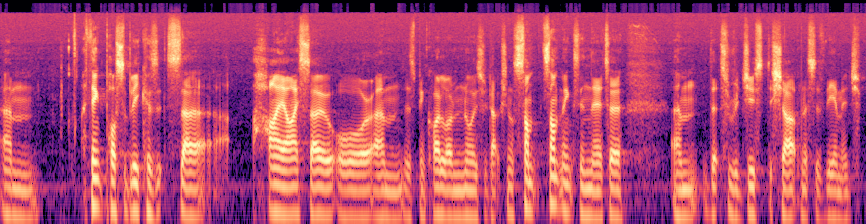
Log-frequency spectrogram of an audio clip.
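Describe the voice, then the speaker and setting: Speaking as a competition judge, a man with a New Zealand accent gives spontaneous feedback, pausing carefully and easing the blow of his critiques. His voice is fairly low and his tone stays level.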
